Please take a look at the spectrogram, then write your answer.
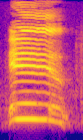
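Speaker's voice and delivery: hammed-up booing; mock jeer. [name] shrugs off teacher's apology, loud mock boo.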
